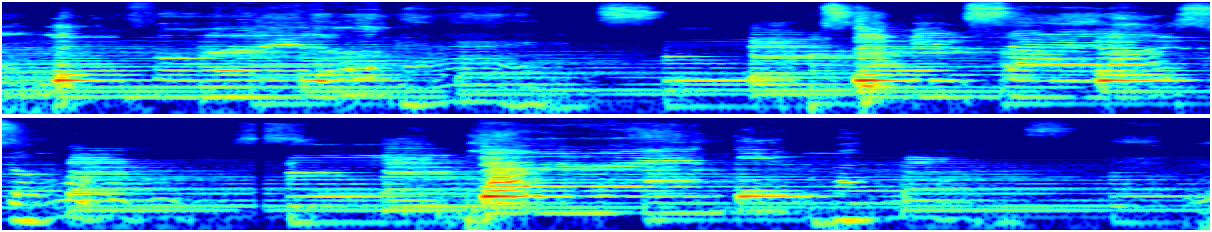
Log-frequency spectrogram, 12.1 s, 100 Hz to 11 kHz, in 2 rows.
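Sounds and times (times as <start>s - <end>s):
man singing into microphone: 0.0s - 3.3s, 3.9s - 12.0s
piano chords: 0.0s - 12.0s.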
